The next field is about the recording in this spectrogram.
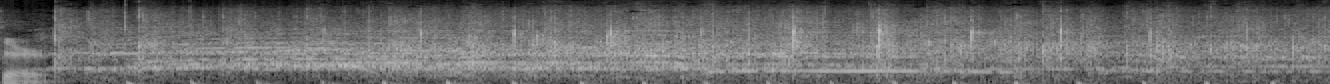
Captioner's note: audience cheers and applauds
